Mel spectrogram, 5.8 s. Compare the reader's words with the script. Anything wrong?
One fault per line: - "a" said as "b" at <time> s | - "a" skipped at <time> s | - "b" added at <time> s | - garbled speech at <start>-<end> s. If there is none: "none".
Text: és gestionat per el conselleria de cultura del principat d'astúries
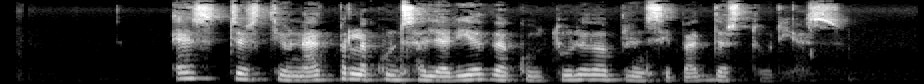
- "el" said as "la" at 2.2 s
